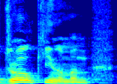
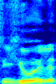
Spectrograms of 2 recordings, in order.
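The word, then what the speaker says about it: Joel: Э, и я думаю, так, стоп, он пишется-то, в принципе, да, Джоэл. Может, Юэль, это может опять русская вот эта вот адаптация. – Я думаю, что он по-шведски так звучит.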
